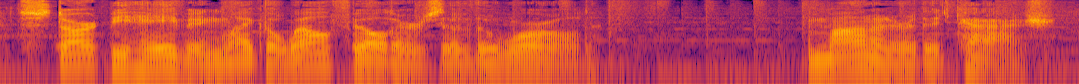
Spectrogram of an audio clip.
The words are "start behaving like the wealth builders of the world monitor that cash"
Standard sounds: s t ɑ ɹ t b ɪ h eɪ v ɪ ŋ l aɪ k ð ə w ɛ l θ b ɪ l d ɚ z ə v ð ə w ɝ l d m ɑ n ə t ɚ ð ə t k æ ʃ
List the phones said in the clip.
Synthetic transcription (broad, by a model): s t ɑ ɹ t b ɪ h eɪ v ɪ ŋ l aɪ k ð ə w ɛ l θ b ɪ l d ɚ z ə v ð ə w ɝ l d m ɑ n ə t ɚ ð ə t k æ ʃ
